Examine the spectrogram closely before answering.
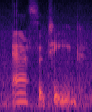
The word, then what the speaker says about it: Assateague: The way that we heard the pronunciation was Chincoteague and ASSATEAGUE.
